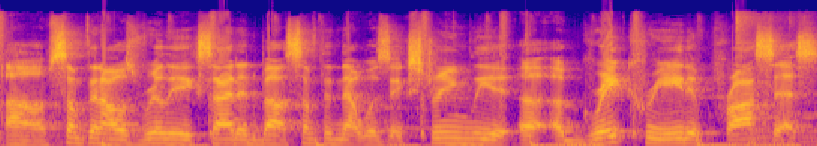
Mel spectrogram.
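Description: Over faint background music, a man talks at a fairly quick pace. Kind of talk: casual vlog chat. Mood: warm, reflective. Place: home room. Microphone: lapel.

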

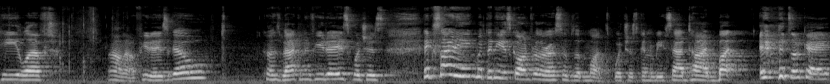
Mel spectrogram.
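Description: A woman's very fast speech, with audible room echo. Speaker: fitness coach vlogger. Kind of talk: casual vlog chat. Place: home room. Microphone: phone near.

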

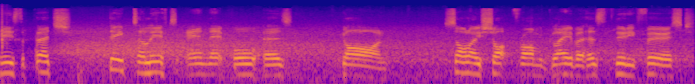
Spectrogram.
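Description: Through noticeable background noise, a man speaks at a very slow pace, fairly high in pitch, with fairly even intonation. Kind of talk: play-by-play game commentary over video game highlights. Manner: matter-of-fact, steady announcer cadence.

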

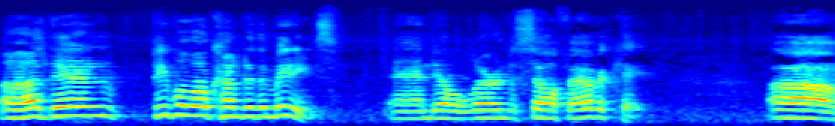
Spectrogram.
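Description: Loud speech at a fairly slow pace with fairly even intonation. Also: man, high pitch for a man. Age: 40s. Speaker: consumer advisory committee liaison. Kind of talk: public meeting report.

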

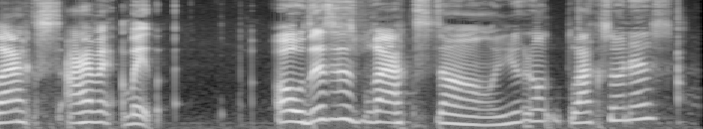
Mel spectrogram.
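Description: A woman with a high, bright, sharp voice projects it loudly at a fairly slow pace, her intonation lively and her loudness swinging widely. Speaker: gaming channel host. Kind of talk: casual gaming chat.

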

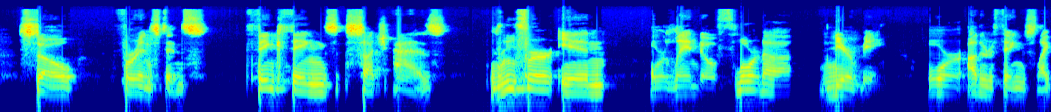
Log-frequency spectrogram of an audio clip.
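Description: A man speaks very slowly, and the background stays quiet. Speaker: digital marketing agency CEO. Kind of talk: tutorial talk to camera. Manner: casual, many filler words. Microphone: lapel.

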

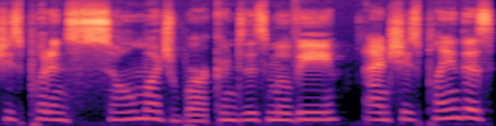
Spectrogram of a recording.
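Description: Her tone is bright and sharp, and a woman talks at a moderate pace with fairly even intonation. The sound is dry with no echo, over a quiet background. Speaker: podcast host. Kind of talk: podcast intro monologue. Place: home room. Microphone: studio mic.

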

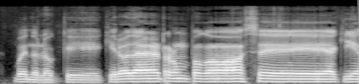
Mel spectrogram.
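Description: A man with a plain, everyday voice speaks at medium pitch with fairly even intonation, in a dry sound with no echo over a quiet background. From Peru. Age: 30s. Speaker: chef and restaurant owner; interview guest. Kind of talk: radio interview. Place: studio. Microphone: studio mic.

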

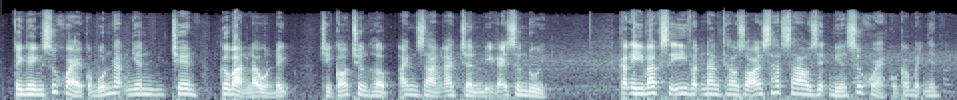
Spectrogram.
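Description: With a normal speaking voice, a man talks at a fairly quick pace in a fairly high pitch with lively intonation. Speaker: news anchor. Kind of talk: news reading. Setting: studio. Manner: formal.

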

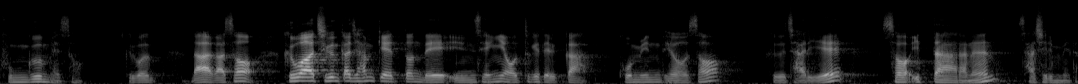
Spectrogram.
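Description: In a very clean recording with a silent background, a man with a slight southern Korean accent speaks at a very slow pace, his fairly low voice bright and sharp in tone, with lively intonation and long, frequent pauses. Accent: trace of southern regional Korean speech. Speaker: pastor. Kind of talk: sermon.

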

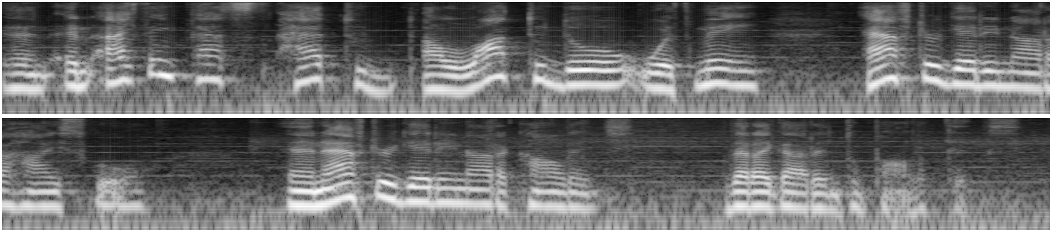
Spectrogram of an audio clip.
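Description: Faint music plays in the background as a man with an American accent speaks at a fairly slow pace with lively intonation. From Hayden, Arizona, USA. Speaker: politician, county supervisor. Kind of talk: interview answer. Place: office.

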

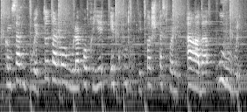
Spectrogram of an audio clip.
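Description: A woman speaks with a high pitch. Clear music plays in the background. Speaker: sewing tutorial host. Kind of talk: tutorial. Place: home room.

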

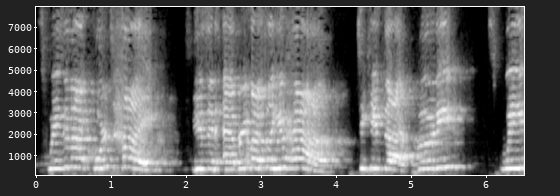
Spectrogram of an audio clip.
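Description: An American-accented woman with extremely high pitch speaks at a very slow pace, with audible room echo and a quiet background. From US South. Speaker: fitness instructor. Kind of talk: live online group fitness class, coaching with timed cues. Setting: video call, live streamed workout at home. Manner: warm, chatty, and laughs often. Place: home room. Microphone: camera far.

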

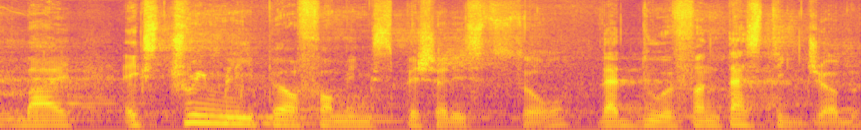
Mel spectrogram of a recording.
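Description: A man at medium pitch and moderate pace, ordinary pitch variation, audible room echo and light background noise. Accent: French. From France. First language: French. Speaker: business consultant. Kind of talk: conference presentation. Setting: stage with audience. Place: stage. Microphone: headset.

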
